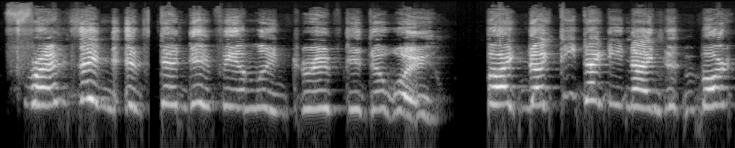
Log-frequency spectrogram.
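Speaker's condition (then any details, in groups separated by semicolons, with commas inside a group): Physical speech impairment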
